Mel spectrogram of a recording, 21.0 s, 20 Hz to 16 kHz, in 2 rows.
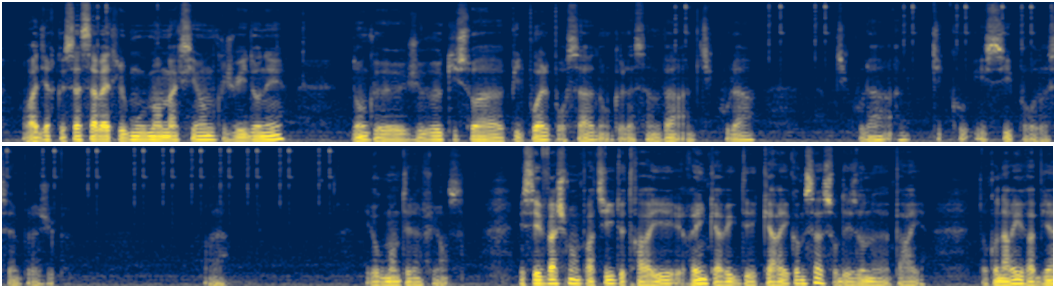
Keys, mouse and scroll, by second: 1.8 middle click, 4.2 scroll up 1, 6.9 click, 19.3 middle click.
